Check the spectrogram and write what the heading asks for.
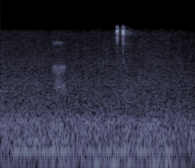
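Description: Two faint clicks from a computer keyboard as a key is pressed to delete a letter in a document, over a steady low hum of microphone and room noise.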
